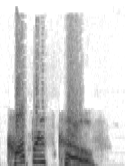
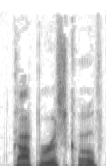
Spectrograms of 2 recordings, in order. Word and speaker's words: Copperas Cove: Am I pronouncing that right? – Copperas Cove. – Copperas Cove, Texas.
